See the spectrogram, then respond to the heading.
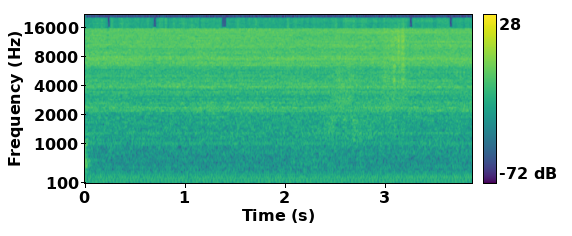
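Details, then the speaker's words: Whisper airbrush compressor feeding a Badger Model 200 airbrush spraying at 15 psi: steady motor hum with a low buzzing pulse under constant hiss; it runs continuously venting through the blow-off valve because auto-shutoff is set at 60 psi; normal. "since this uses a blow-off valve, what will happen is it'll continuously stay on because the automatic shutoff is still at 60 psi."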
